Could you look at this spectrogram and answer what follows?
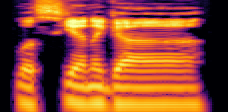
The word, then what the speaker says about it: La Cienega: Because California has tons of Spanish named things, but modern people, if you go to LA, no one pronounces it in the Spanish. I mean La Cienega.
